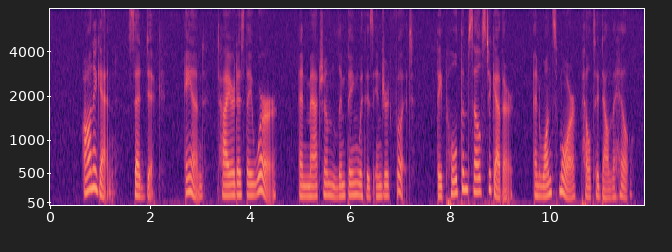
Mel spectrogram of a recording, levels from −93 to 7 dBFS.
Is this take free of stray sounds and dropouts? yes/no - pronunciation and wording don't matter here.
yes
